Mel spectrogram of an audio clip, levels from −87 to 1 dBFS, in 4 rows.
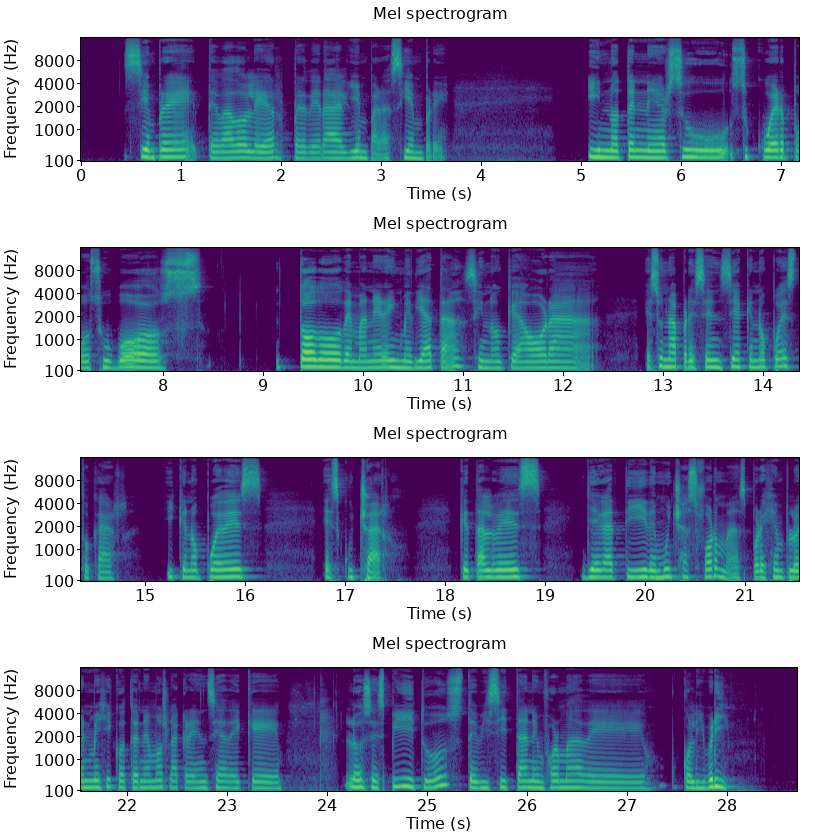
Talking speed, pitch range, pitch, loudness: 130 wpm, 185-210 Hz, 195 Hz, -24 LUFS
